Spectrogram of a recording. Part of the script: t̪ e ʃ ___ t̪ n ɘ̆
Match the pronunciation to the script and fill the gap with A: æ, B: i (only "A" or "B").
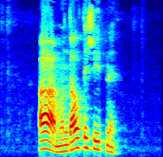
B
